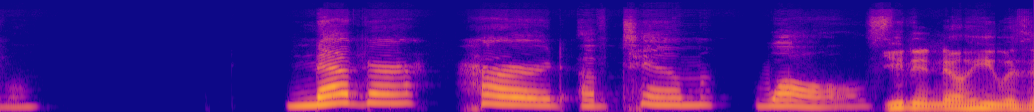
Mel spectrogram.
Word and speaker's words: Walz: other thing it's pronounced walls and not not Walts people have been calling him Waltz but there's no T it's just W LZ and it's pronounced walls like to the windows to the walls um um and and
